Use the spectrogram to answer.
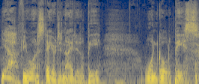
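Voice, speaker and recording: Over light background noise, a man puts on a gruff character voice, very deep and low, at a fairly quick pace. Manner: gruff, grunting.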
